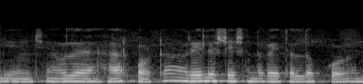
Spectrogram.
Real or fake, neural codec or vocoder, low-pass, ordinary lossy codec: real; none; 5.4 kHz; Opus, 64 kbps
